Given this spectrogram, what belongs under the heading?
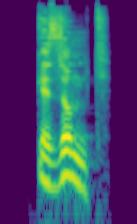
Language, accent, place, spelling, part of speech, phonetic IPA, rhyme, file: German, Germany, Berlin, gesummt, verb, [ɡəˈzʊmt], -ʊmt, De-gesummt.ogg
- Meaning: past participle of summen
